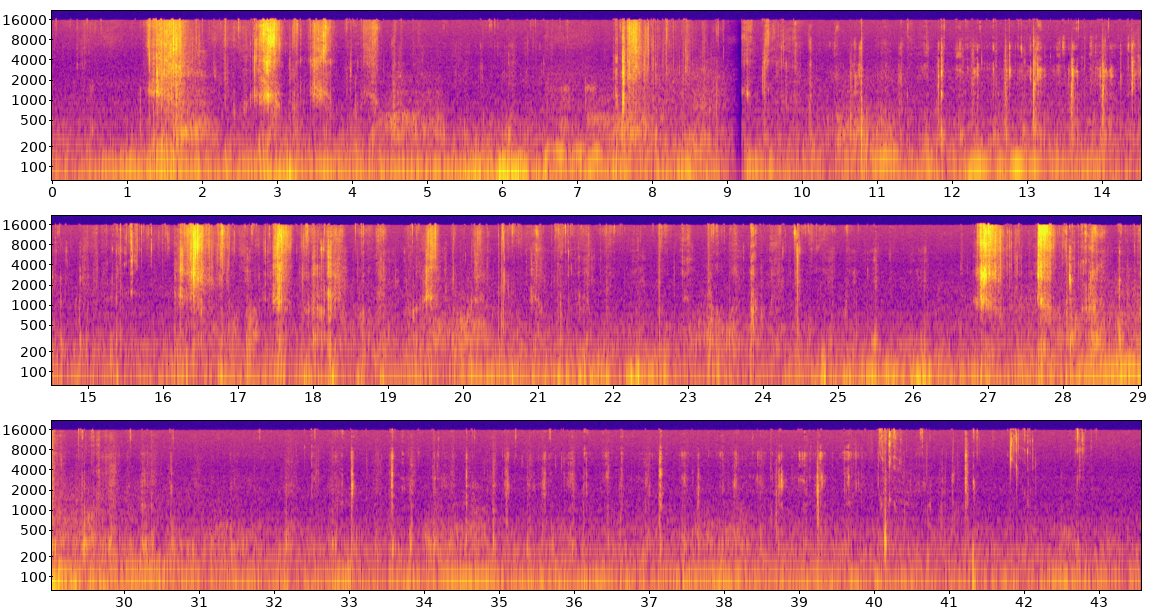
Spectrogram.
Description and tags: Eating some toast, great sound for a character eating anything crunchy
crunchy, crunch, eating, toast, eat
